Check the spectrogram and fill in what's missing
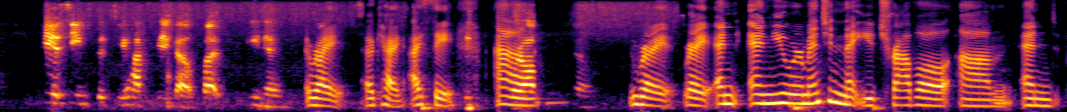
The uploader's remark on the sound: Please note that we had audio recording issues with this episode. We did our best in post-production, bug the audio quality is not up to our usual standards.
